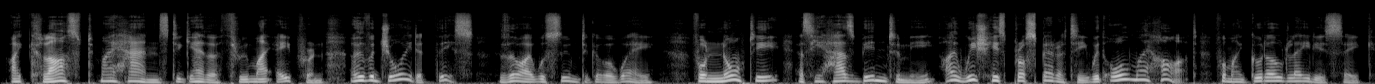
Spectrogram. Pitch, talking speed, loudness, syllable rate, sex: 135 Hz, 175 wpm, -23 LUFS, 4.2 syllables/s, male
